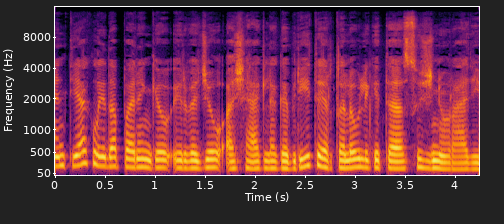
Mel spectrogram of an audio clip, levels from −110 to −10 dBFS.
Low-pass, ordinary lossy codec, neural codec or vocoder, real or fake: 14.4 kHz; AAC, 64 kbps; none; real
